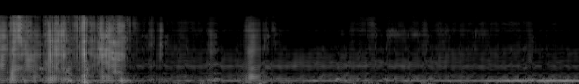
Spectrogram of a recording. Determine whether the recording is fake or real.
fake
